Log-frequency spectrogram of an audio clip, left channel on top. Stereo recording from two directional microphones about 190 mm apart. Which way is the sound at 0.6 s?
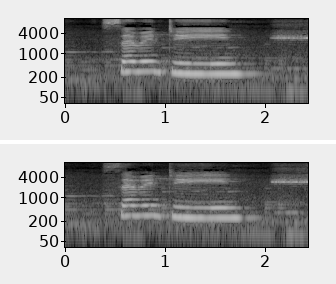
25° left (ahead or behind).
